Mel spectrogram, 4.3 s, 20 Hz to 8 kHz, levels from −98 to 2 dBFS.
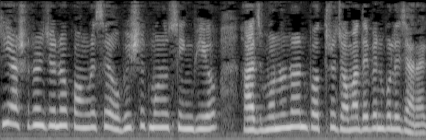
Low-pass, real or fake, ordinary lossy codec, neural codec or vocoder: none; real; none; none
